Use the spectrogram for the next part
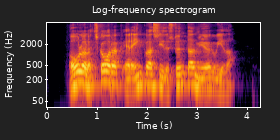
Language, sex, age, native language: Icelandic, male, 30-39, Icelandic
